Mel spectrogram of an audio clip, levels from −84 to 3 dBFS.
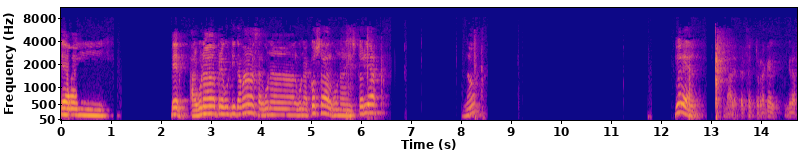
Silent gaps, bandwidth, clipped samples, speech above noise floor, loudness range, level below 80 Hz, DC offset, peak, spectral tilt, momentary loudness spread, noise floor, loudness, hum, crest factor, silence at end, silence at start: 1.21-2.19 s, 6.70-6.86 s, 6.92-8.00 s, 8.55-9.12 s, 9.24-11.73 s, 11.84-12.17 s, 12.94-13.07 s; 7 kHz; under 0.1%; over 68 dB; 16 LU; -58 dBFS; under 0.1%; 0 dBFS; -7.5 dB/octave; 16 LU; under -90 dBFS; -22 LUFS; none; 24 dB; 0 s; 0 s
